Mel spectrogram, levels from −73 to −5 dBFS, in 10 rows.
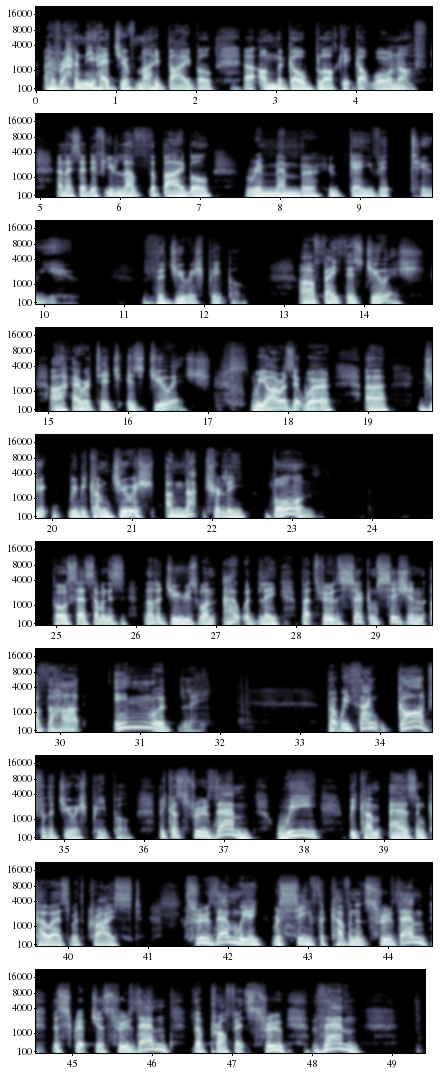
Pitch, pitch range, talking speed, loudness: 125 Hz, 105-145 Hz, 125 wpm, -14 LUFS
